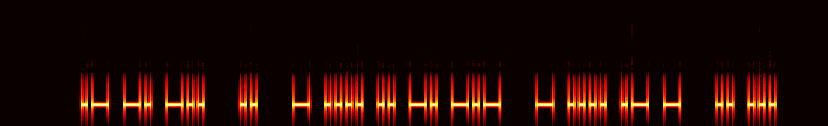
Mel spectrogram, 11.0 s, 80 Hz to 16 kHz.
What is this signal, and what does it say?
Morse code, heard as a keyed tone, about 17 wpm, 700 Hz. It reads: AND I THINK THAT IS
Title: Sets of 5 Words Encore2 17wpm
